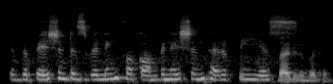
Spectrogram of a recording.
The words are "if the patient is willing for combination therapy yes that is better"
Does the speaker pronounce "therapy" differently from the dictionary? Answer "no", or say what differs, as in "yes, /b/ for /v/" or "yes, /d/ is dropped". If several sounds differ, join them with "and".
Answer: yes, /t/ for /θ/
